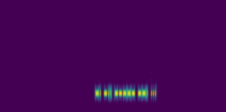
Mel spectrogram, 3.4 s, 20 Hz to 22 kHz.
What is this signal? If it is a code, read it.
Morse code, heard as a keyed tone, about 78 wpm, 700 Hz. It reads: ND0GS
